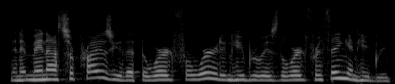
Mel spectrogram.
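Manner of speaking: ordinary delivery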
